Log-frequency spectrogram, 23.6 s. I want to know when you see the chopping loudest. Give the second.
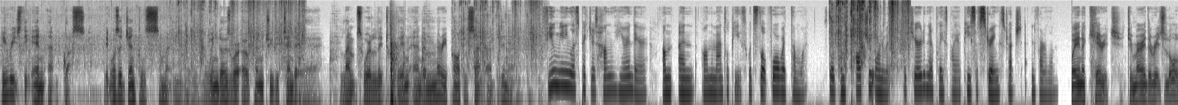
8 s.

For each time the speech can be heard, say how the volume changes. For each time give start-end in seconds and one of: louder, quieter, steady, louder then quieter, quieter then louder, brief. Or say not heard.
0.0-23.5 steady.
